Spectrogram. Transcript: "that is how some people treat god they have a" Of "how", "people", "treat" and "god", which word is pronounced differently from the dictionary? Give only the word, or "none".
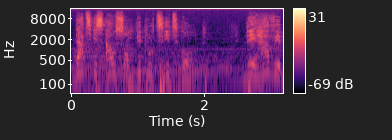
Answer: treat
